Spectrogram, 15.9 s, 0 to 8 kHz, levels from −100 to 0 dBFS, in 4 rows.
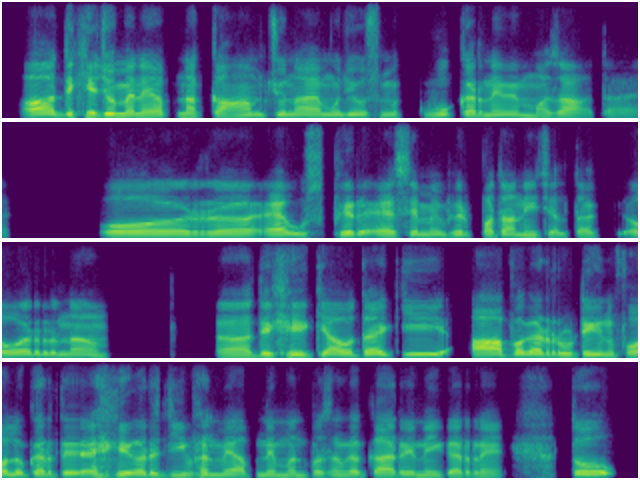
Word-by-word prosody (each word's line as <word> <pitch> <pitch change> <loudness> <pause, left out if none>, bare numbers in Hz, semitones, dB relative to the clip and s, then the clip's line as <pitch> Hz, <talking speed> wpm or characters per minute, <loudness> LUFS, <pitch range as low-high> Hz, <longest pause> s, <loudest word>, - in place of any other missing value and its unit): अ, 150 - +7
देखिए 165 +7 +3
जो 180 -2 +6
मैंने 175 +1 +2
अपना 185 +2 -1
काम 110 +7 0
चुना 150 +1 -1
है 160 - +1
मुझे 150 -1 -4
उसमें 155 0 -6 0.2
वो 140 +6 -3
करने 130 +3 -1
में 145 - -3 0.2
मज़ा 100 - -2
आता 90 +1 -13
है। 85 - -21 0.7
और 130 0 +2
अ, 125 0 +1
उस - - -5
फिर 145 +1 +2
ऐसे 130 +4 -1
में 150 0 -5
फिर 155 +2 -3
पता 145 - +1
नहीं 125 -5 -4
चलता 105 0 -7 0.3
और 140 +1 0
ना 165 +2 0 0.8
अ, 110 +1 +1
देखिए 135 +5 +3
क्या 140 0 0
होता 140 +1 +2
है 155 - +4
कि 325 - -1 0.2
आप 140 +4 +7
अगर 150 -1 +4
रूटीन 145 +4 +1
फ़ॉलो 140 +1 +1
करते 135 0 0
रहेंगे 135 +2 +3
और 135 -1 +1
जीवन 120 +4 -2
में 130 0 -2
अपने 125 +2 -3
मनपसंद 120 +1 -6
का 120 - +1
कार्य 115 +1 +1
नहीं 115 0 -4
कर 110 - -2
रहे 105 -1 -4
हैं, 95 - -7 0.4
तो 165 +2 +2
135 Hz, 195 wpm, -23 LUFS, 120-150 Hz, 0.8 s, अ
